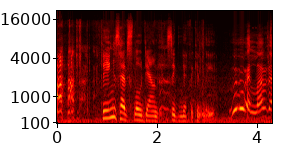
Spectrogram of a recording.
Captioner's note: laughter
